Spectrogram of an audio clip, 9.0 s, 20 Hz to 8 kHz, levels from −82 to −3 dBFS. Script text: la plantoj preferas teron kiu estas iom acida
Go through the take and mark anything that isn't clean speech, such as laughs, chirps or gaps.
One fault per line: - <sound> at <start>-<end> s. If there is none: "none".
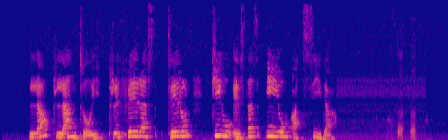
- laugh at 7.4-8.4 s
